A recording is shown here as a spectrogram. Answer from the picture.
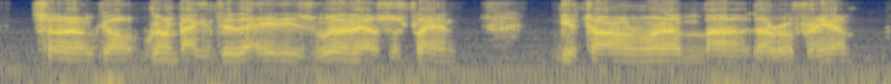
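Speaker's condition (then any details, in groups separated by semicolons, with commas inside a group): Parkinson's; brain surgery; diagnosed about a year ago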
